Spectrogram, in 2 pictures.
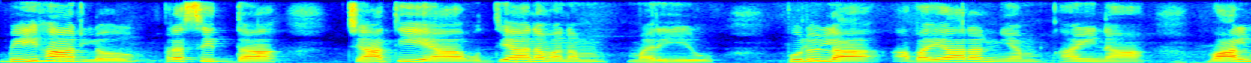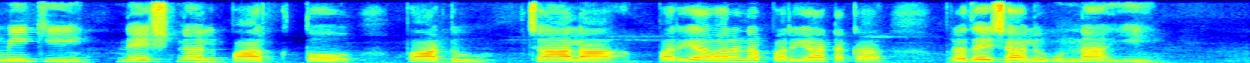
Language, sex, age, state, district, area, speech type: Telugu, female, 45-60, Andhra Pradesh, Guntur, rural, read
